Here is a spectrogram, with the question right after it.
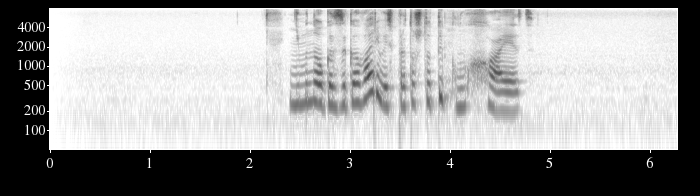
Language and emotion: Russian, angry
